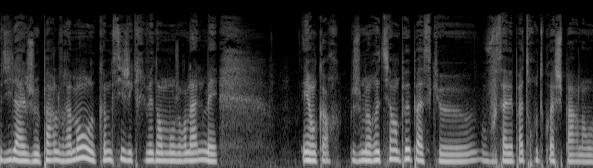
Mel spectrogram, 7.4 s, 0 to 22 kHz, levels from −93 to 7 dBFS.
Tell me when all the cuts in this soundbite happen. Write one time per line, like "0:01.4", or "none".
none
